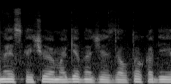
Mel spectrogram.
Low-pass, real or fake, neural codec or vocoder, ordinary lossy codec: 14.4 kHz; real; none; MP3, 64 kbps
